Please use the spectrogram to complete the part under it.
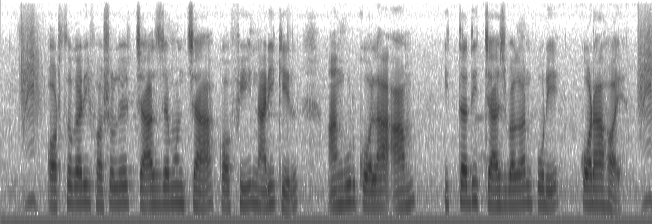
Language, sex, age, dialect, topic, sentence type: Bengali, female, 31-35, Standard Colloquial, agriculture, statement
